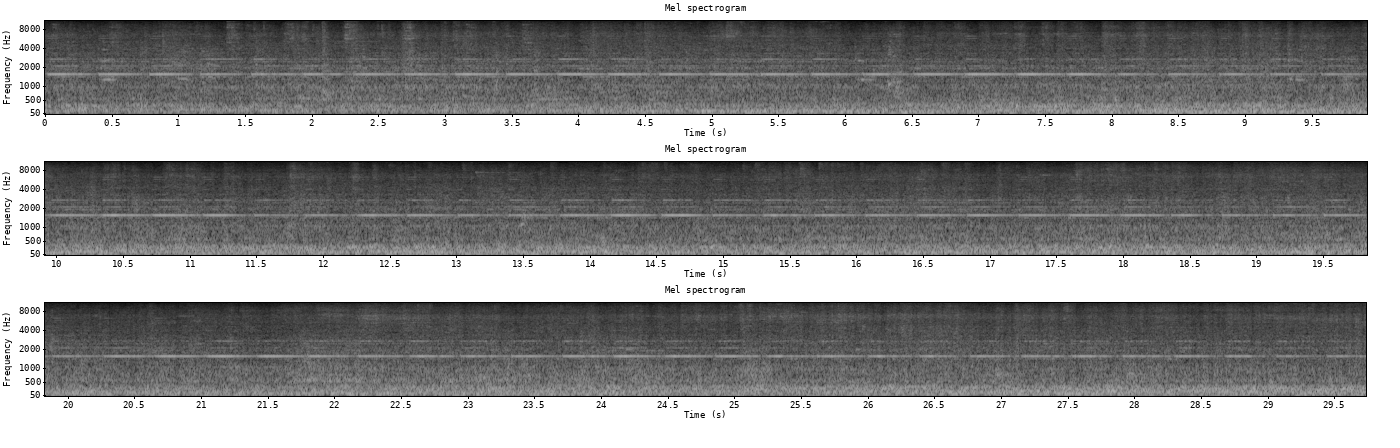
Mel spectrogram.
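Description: Freight train of tank cars and covered hopper cars rolling steadily past a grade crossing: a continuous rumble of wheels on rail, with a steady high-pitched tone ringing over it.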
